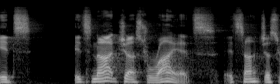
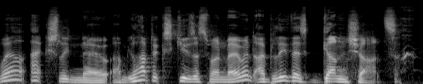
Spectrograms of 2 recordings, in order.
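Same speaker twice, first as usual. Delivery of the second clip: put-on calm, understated English newsman voice. Imitating a news reporter who keeps reporting through gunshots: imitating an understated english reporter. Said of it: "So English, so English".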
